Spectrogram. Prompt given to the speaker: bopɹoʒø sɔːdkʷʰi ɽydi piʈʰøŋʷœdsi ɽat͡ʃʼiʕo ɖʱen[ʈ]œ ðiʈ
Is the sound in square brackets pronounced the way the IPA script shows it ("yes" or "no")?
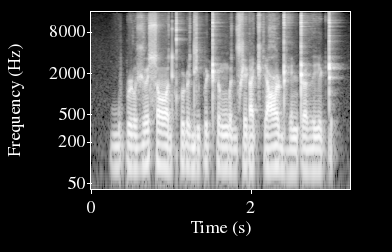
yes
